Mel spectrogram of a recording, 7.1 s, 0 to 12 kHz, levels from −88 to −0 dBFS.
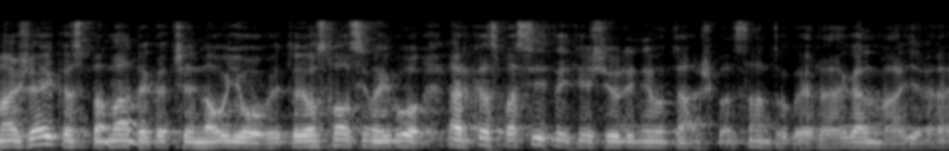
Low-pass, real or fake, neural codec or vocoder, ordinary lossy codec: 7.2 kHz; fake; codec, 16 kHz, 4 kbps, FreqCodec, larger model; AAC, 48 kbps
